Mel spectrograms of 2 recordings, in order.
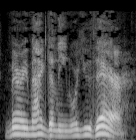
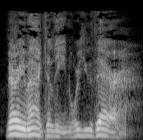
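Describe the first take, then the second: The two takes are said the same way.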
